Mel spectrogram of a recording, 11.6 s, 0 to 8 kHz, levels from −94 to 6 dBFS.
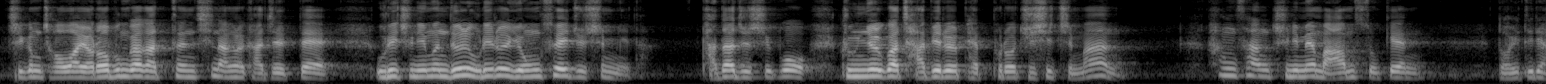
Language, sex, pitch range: Korean, male, 170-215 Hz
